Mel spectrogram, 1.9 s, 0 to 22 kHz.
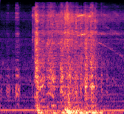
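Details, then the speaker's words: Daihatsu Charade project car with a 6-speed transmission, rain-damaged, reverse not engaging: brief crank of about a second, then it catches and settles into a steady idle; normal start. "तो आइए भाई साहब project जनाजे को जी self मारते हैं, देखते हैं भाई साहब स्टार्ट भी हो रही कि नहीं।"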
